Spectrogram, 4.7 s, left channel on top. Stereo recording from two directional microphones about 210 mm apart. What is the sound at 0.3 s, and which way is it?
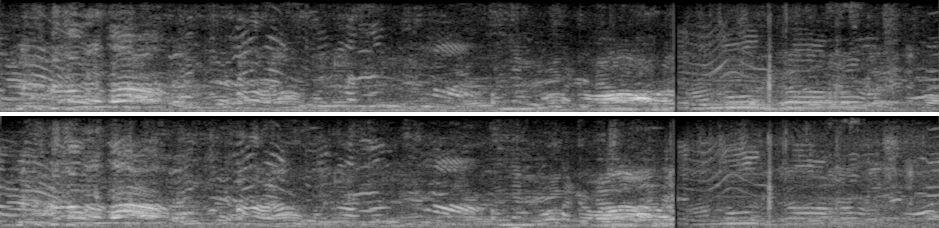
Chatter, 15° left (ahead or behind).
